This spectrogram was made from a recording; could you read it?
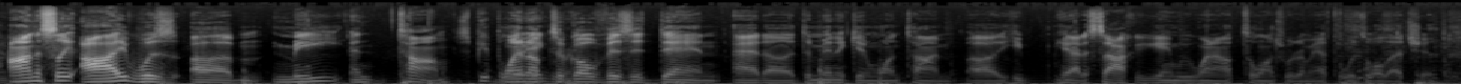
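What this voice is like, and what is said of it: New York Bronx accent. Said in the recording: “this sounds like a Boston accent to you ... this is a Bronx accent ... I've been called Brooklyn before too, but New York in general”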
